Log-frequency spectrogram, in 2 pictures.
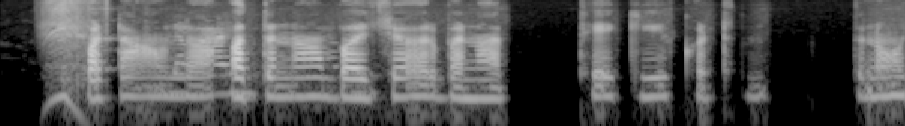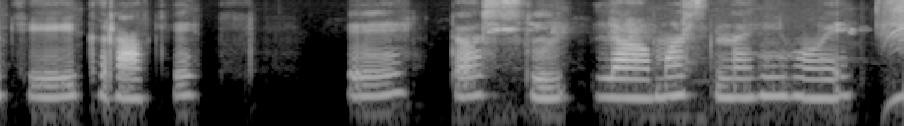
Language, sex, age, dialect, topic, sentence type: Chhattisgarhi, female, 25-30, Northern/Bhandar, agriculture, statement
